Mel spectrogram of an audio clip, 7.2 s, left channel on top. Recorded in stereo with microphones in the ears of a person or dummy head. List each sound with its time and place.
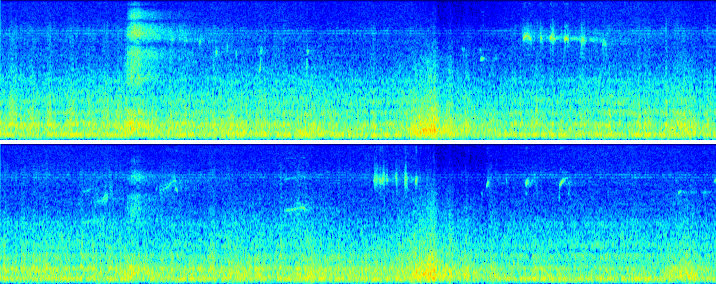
1.2 s an explosion: 45° left (ahead or behind)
